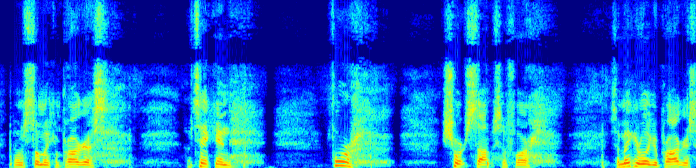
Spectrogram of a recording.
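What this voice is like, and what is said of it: Out of breath, panting. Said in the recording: “So as you can hear, I am out of breath.”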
